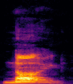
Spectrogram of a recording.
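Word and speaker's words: nein: and before ten and there is a word in german that is pronounced the exact same way nine but it has a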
